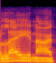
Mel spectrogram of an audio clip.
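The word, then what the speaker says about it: Leidenaar: Nou, eh, nou, ben jij een geboren Leienaar, toch? Zeg ik dat goed? Eh, ik ben geboren in Leien, ja.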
